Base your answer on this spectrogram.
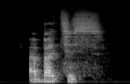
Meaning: first-person singular imperfect subjunctive of abattre
- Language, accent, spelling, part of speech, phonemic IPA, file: French, Canada, abattisse, verb, /a.ba.tis/, LL-Q150 (fra)-abattisse.wav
